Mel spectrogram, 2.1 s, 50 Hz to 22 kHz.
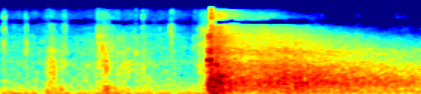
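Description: A single gunshot about a second in, a sharp crack followed by an echo dying away over about a second. It is the one shot of a timed drill, fired against a shot timer that reads 1.88 seconds.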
